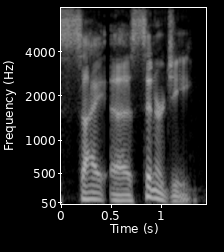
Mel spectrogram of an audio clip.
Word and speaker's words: Psynergy: Think of like, this has Psynergy is spelled with a P. The P is silent. Yeah, the Psynergy.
